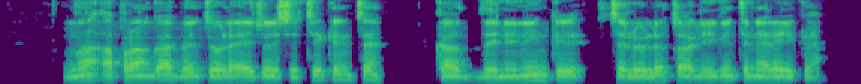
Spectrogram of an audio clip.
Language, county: Lithuanian, Šiauliai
